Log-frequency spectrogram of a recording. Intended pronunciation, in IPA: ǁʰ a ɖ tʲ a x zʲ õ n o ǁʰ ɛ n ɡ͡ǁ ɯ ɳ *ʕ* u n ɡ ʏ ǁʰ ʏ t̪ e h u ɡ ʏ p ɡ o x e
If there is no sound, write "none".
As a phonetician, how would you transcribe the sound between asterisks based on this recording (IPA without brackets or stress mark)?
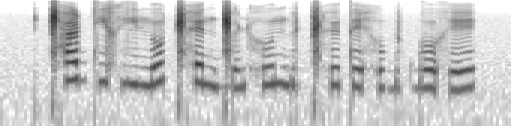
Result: h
